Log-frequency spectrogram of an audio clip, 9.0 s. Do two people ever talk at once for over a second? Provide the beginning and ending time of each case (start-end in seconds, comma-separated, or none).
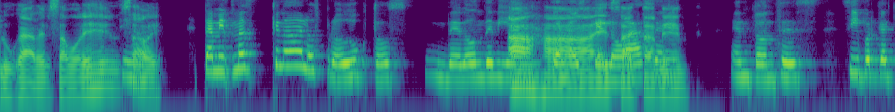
5.0-6.8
